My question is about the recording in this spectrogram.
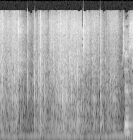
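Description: Plastic pump tops and bottle caps rattling and clicking against each other and a stainless steel bowl as gloved hands move them around, a busy crackling handling sound.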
